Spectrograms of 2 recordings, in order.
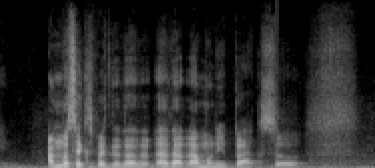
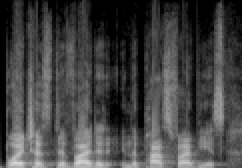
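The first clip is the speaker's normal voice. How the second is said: normal talking voice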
